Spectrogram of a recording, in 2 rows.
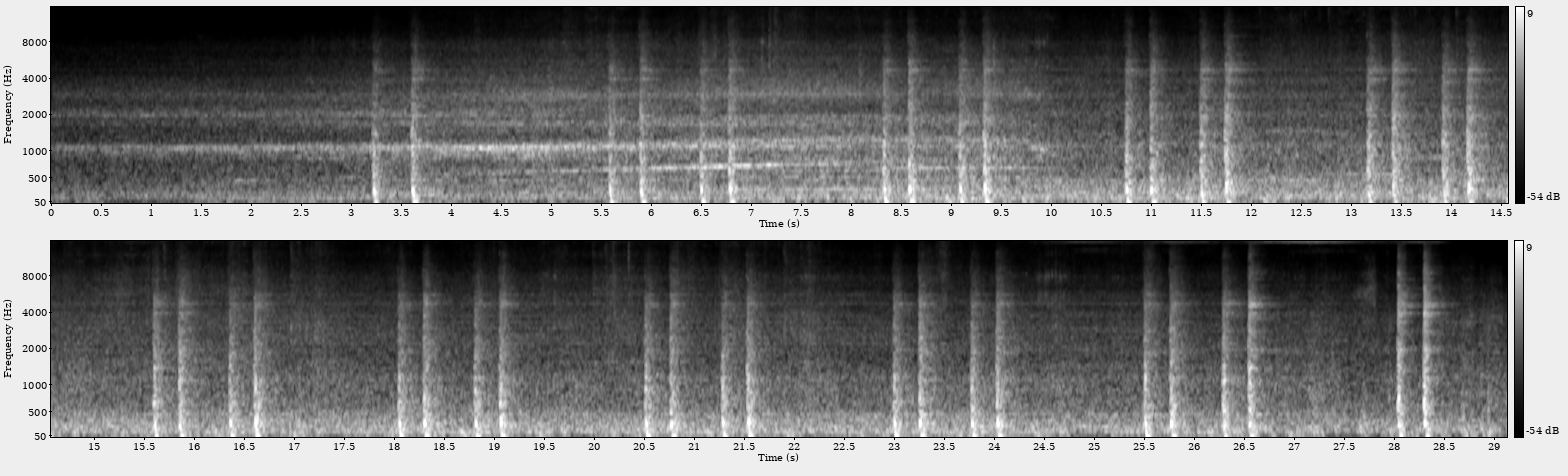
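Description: JR East E657 series electric limited express pulling out of the station. Its traction motors give a whine that rises in pitch over roughly the first ten seconds, then the cars roll past with a steady rhythm of paired clacks as the wheels cross the rail joints.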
